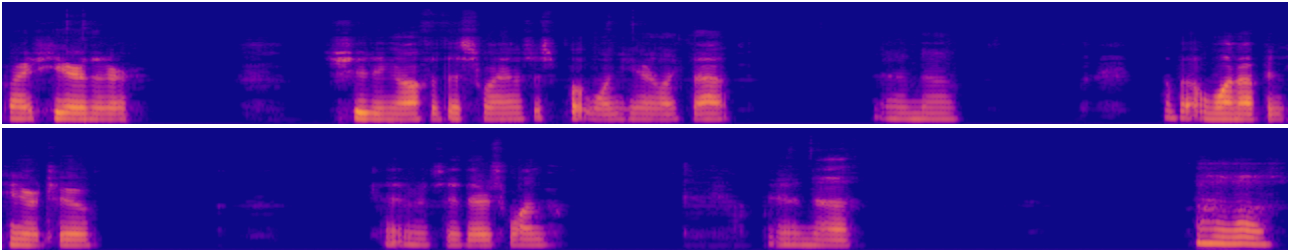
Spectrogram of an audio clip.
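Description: An older woman talks calmly close to a microphone, with pauses.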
